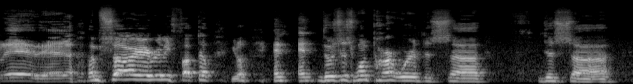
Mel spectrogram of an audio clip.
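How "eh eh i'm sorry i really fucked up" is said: mock drunken, boozy character voice. Retelling a cartoon scene where the character is drinking: imitating a drunk character. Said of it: "He'd be drinking alcohol".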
